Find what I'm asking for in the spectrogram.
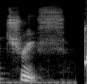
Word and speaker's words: truth: A nossa última palavrinha ali termina com TH. Lembra como a gente trabalha a pronúncia do TH? Ali no final é a pronúncia do TH não vozeado. Repeat: truth.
